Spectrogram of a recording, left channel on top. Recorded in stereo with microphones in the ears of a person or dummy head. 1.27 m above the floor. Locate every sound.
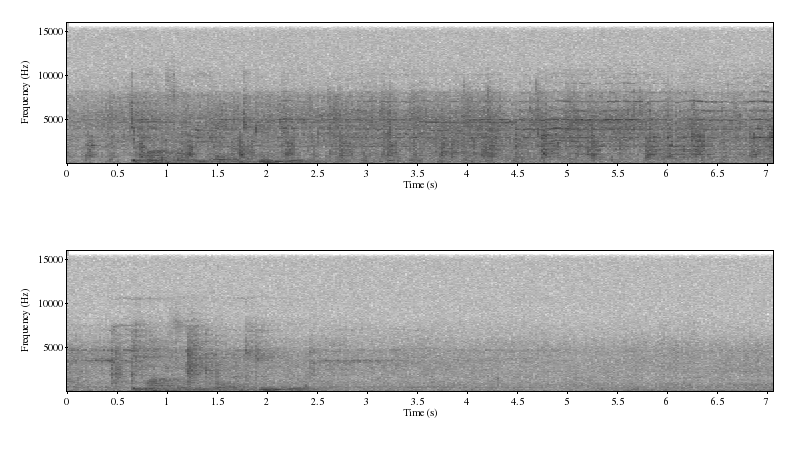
0.6 s a man speaking: 55° left (ahead or behind), 5 m; by 2.4 s 60° left (ahead or behind), 4 m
